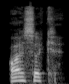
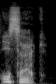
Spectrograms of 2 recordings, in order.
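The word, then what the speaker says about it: Isack: who has had some stuff to show for his results is Isak or it's actually pronounced Isach but anyway Isach Hajar in P4 right now defending to Lllair.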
